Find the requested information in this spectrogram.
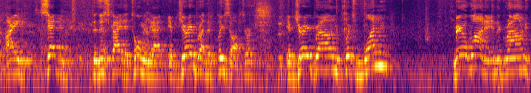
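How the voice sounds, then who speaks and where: Over noticeable background noise, a man with a high-pitched voice talks at a fairly slow pace. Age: 80s+. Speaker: war veteran; former mayor. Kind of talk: political rally speech.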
